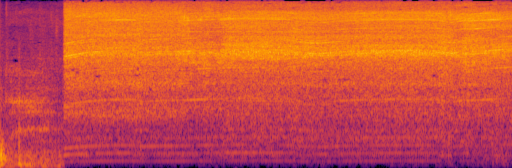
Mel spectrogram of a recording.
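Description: A drill whirs steadily as it bores into a board.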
